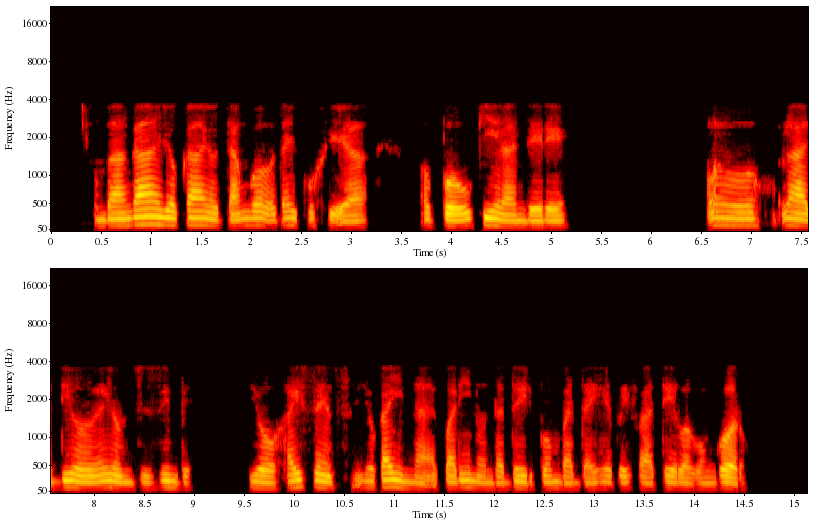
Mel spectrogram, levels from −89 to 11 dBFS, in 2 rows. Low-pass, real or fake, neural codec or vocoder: 3.6 kHz; real; none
